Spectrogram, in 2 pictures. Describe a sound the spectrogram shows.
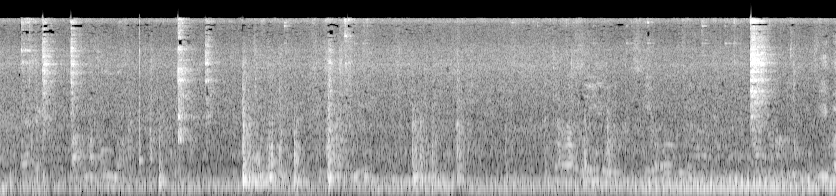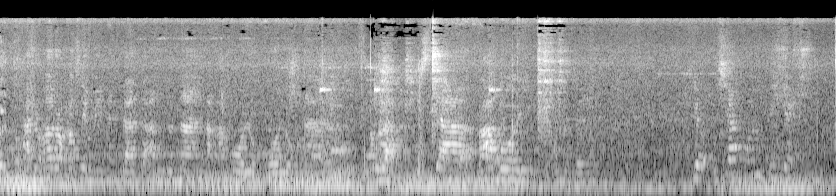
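Several elderly women chat and talk over one another close by.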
